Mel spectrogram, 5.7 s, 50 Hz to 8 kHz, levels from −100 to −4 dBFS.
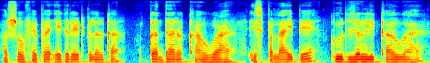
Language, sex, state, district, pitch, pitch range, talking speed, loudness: Hindi, male, Jharkhand, Garhwa, 115 Hz, 110-115 Hz, 190 wpm, -18 LUFS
